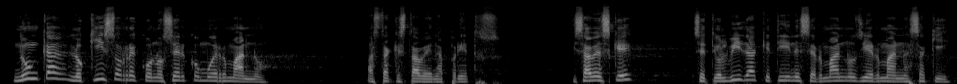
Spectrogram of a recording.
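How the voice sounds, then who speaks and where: A man preaching a fervent sermon as pastor, swinging from quiet appeals to loud shouted cries. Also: fairly high pitch. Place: large convention hall. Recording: long hall reverb.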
